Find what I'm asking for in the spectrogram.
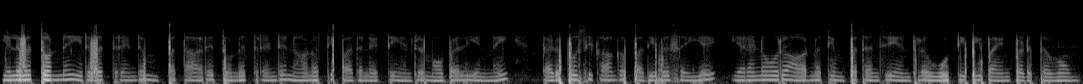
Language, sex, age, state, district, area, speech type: Tamil, female, 18-30, Tamil Nadu, Perambalur, urban, read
